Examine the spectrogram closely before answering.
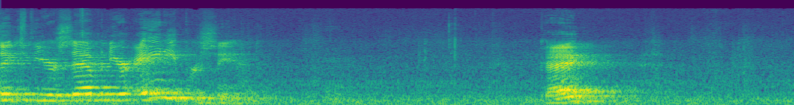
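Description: A man speaks calmly to an audience through a microphone in a large echoing hall.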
